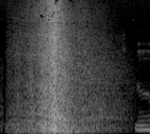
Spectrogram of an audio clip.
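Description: A whoosh transition sound effect: a rushing noise that swells to a peak under a second in and fades away over the next second. A man's voice starts right at the end.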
